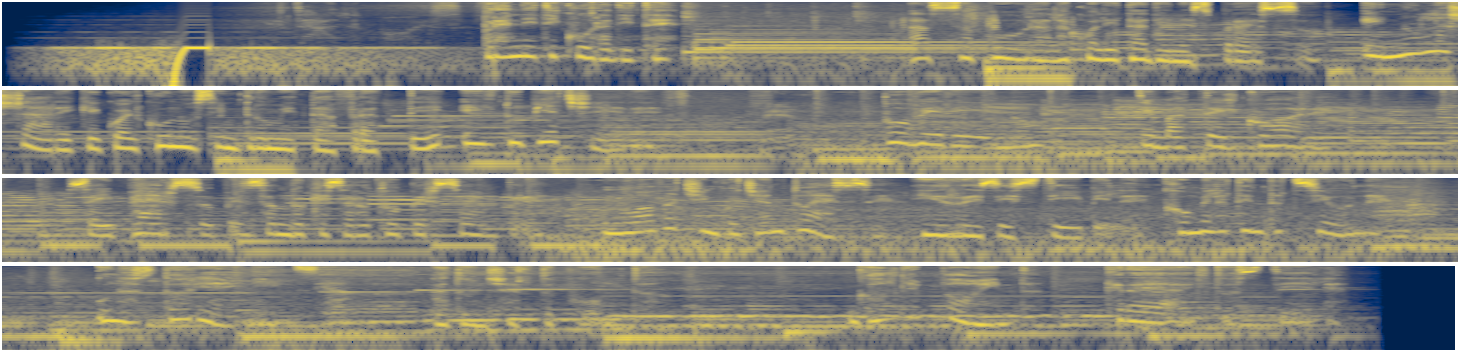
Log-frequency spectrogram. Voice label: Italian voices, Smooth Persuasive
